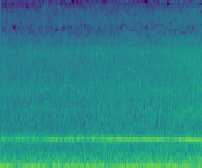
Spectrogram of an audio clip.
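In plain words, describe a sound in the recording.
A motorcycle engine buzzes past.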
